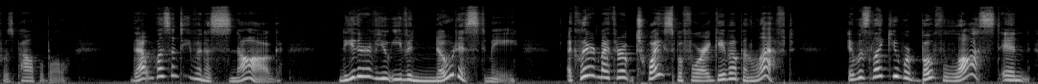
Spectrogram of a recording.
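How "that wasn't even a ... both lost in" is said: higher, louder teasing friend voice; Ginny teasing. Acted. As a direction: push her, half laughing in disbelief. Ginny protesting to Hermione.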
